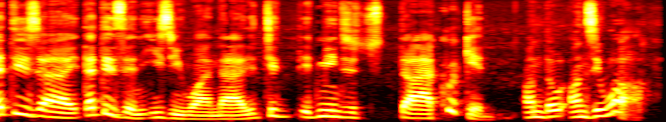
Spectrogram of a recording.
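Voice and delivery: put-on Québécois accent, slipping too French. Answering an easy question, put into the speaker's own quebec accent. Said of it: "I got to do it in my in my Quebec accent".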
